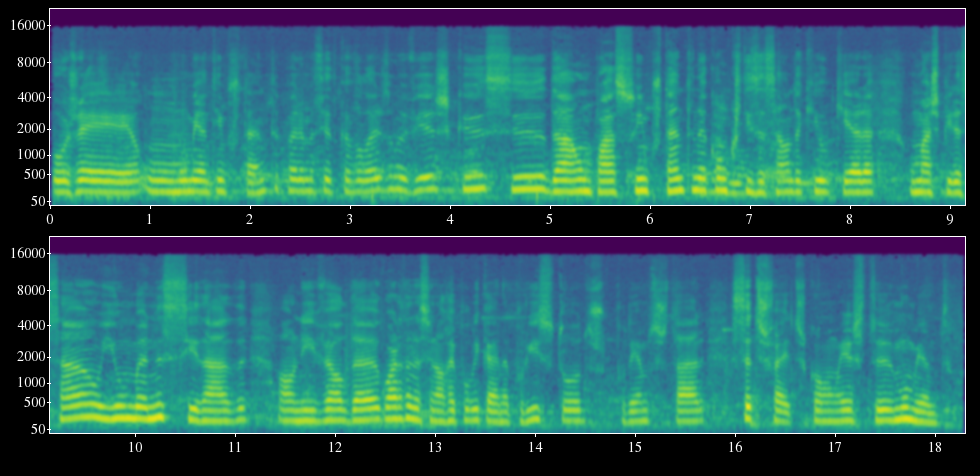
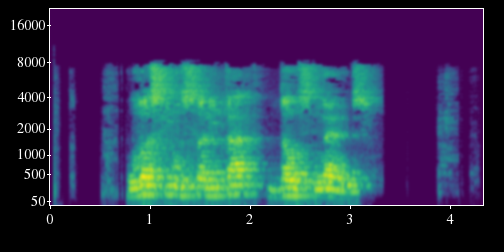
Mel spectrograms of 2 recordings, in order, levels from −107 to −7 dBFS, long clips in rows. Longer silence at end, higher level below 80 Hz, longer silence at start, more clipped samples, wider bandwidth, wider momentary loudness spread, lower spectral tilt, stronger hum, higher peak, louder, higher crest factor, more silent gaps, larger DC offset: second, 0 s vs 1.1 s; about the same, -60 dBFS vs -62 dBFS; second, 0 s vs 0.8 s; neither; first, 16 kHz vs 8.4 kHz; second, 8 LU vs 11 LU; about the same, -5 dB/octave vs -4 dB/octave; neither; about the same, -2 dBFS vs -2 dBFS; about the same, -20 LUFS vs -19 LUFS; about the same, 18 dB vs 18 dB; neither; neither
